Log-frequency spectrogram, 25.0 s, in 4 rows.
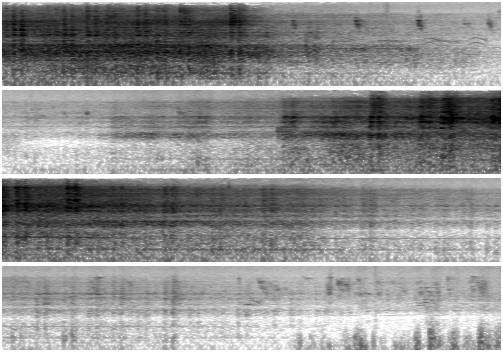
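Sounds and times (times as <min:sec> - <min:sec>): wheels clacking over rail joints: 0:00.0 - 0:22.1
electric train passing: 0:00.0 - 0:22.8.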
